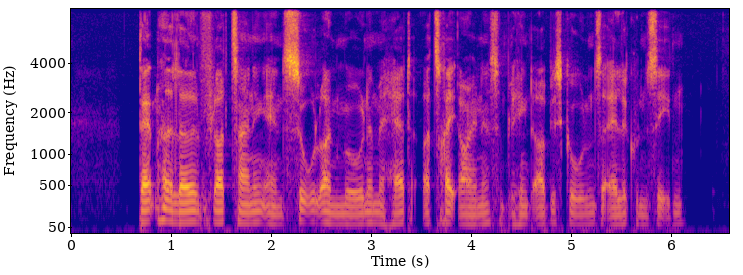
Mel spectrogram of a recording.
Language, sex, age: Danish, male, 24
